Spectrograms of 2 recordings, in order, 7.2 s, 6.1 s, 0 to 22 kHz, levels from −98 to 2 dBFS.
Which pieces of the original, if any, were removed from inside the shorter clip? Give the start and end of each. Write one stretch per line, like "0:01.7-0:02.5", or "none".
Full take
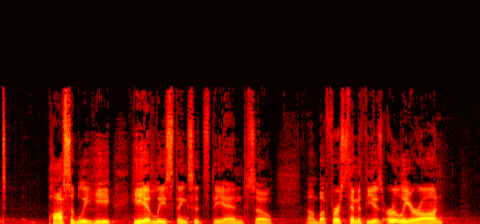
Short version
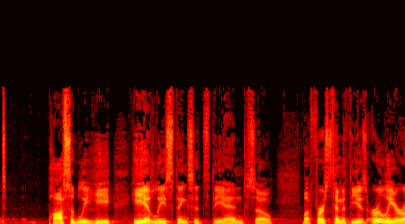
0:04.5-0:04.8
